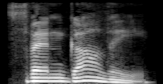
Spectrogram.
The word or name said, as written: svengali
